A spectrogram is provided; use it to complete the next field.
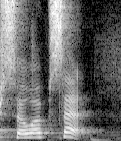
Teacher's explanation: It's a really short w sound.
